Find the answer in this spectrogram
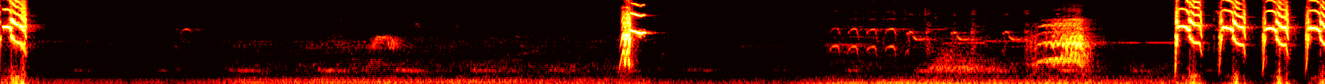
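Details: Indian ringneck parrot chirps: an isolated sharp note, a softer rasp, then a fast run of four harsh chirps at the end over faint low background noise.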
